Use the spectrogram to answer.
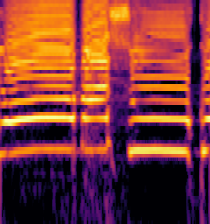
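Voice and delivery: long, high stretched goal scream; goal call. Real, not acted. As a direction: roar the goal, drawing out gol. Goal scored, commentator erupts.

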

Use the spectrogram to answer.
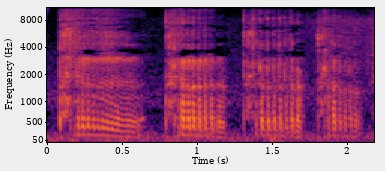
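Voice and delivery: rolled "prr" sound; trilled prr. Shown as a demonstration. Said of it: "he don't know how to say prr".

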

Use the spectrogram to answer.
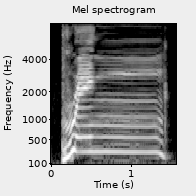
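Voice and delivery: high, ringing doorbell noise. Acted. Narrator mimicking the doorbell, high and ringing. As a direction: ring it out like a doorbell.

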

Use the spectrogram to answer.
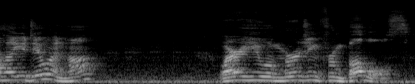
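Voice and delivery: normal talking voice

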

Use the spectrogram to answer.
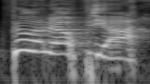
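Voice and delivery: Philadelphia pitched high, theatrical; mad scientist. Shown as a demonstration. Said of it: "I sound like a mad scientist".

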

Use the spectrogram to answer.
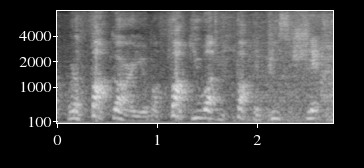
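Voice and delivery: ordinary delivery

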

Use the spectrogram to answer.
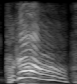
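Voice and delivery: very high, loud crow call; crow caw. Retold or imitated. Wife mocking his messy hair with a loud high crow caw. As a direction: squawk like a crow. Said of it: "she goes".

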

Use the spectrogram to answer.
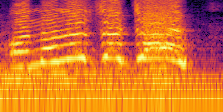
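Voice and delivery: loud high drawn-out yell; startled shout. Real, not acted. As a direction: scream the curse in fright. Scared curse shout.

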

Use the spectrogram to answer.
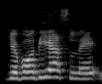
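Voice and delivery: usual speaking voice

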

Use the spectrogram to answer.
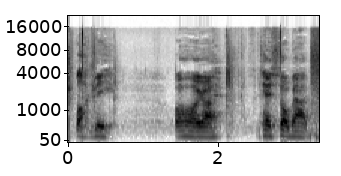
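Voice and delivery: normal talking voice

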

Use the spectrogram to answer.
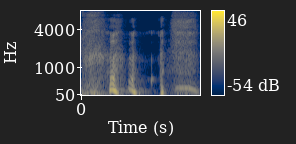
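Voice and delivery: short high-pitched giggle. Real, not acted. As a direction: let a bright giggle slip out. Giggle after teasing secret.

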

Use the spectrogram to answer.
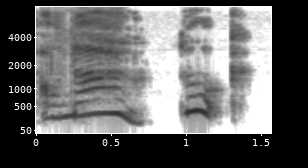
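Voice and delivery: high squeal of dismay. Real, not acted. Reading to kids, jelly falls: high squeal of dismay.

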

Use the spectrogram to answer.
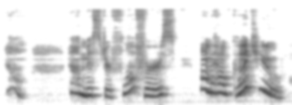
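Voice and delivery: slow, drawn-out wounded protest; dramatic dismay. A narrator's reading. Spencer pleads for Mister Fluffers, aghast and dramatic. Spencer horrified over his bunny.

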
